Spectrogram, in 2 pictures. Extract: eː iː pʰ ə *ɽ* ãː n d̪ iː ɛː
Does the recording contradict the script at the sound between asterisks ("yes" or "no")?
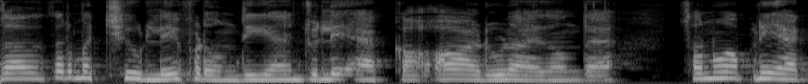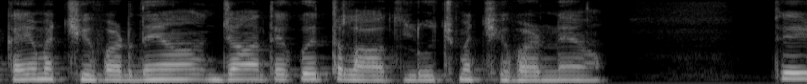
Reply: no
